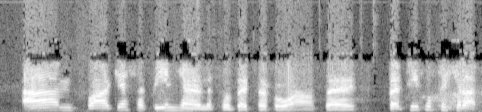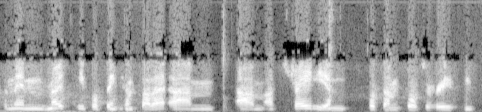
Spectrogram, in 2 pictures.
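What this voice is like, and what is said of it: Posh-sounding accent. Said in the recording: “You sound like a very posh gentleman to me... You sound like a posh man.”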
